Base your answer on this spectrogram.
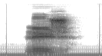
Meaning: mullet (fish)
- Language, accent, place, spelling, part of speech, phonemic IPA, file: French, France, Lyon, muge, noun, /myʒ/, LL-Q150 (fra)-muge.wav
